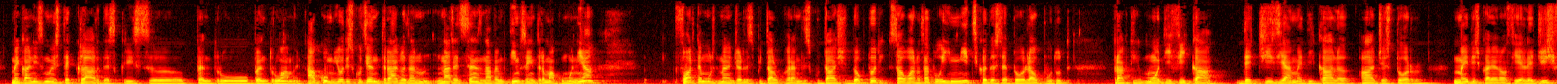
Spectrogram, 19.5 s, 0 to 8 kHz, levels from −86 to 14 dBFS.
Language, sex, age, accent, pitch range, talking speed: Romanian, male, 30-49, native, 90-130 Hz, 170 wpm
